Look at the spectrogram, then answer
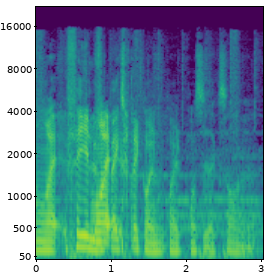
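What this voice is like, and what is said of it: Usual voice. Nothing is said of it.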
